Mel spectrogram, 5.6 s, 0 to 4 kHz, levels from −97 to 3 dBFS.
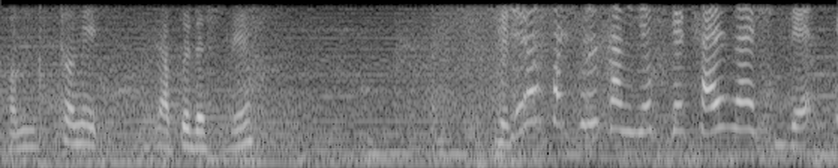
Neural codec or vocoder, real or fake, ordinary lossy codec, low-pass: codec, 16 kHz, 0.5 kbps, FunCodec, trained on Chinese and English, 25 frames a second; fake; none; 3.6 kHz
